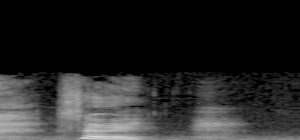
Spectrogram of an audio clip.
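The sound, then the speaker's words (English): A single yawn: a breathy intake swelling into a drawn-out voiced groan that slides downward in pitch, then a soft trailing exhale, with no talking. “Sorry, I didn't mean to yawn.”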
